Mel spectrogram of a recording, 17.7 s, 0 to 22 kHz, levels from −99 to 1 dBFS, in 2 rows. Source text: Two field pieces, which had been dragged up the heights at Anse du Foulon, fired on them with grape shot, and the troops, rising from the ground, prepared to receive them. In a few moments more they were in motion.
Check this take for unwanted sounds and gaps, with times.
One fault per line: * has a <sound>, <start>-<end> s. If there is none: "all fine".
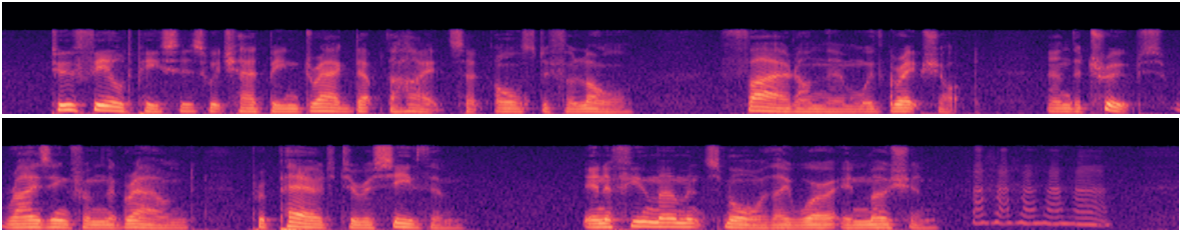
* has a laugh, 16.0-17.2 s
